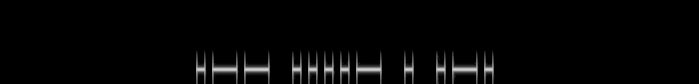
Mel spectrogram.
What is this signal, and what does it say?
Morse code, heard as a keyed tone, about 15 wpm, 700 Hz. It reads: W4ER
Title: Easy Call Signs Repeated 3x - 15wpm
